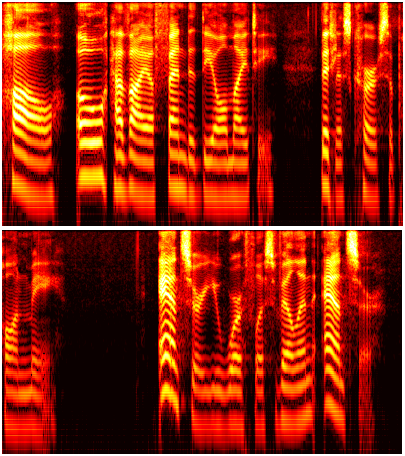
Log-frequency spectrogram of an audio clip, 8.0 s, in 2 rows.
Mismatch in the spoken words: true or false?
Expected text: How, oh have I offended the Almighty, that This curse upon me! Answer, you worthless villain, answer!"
false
